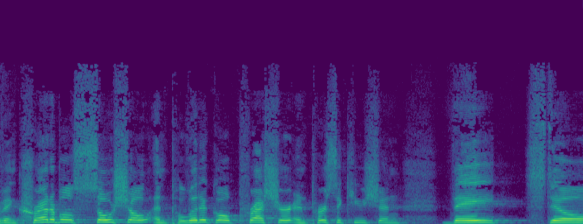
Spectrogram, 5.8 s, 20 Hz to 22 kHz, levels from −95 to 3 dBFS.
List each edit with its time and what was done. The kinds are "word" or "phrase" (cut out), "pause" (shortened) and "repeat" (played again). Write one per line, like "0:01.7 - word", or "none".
none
